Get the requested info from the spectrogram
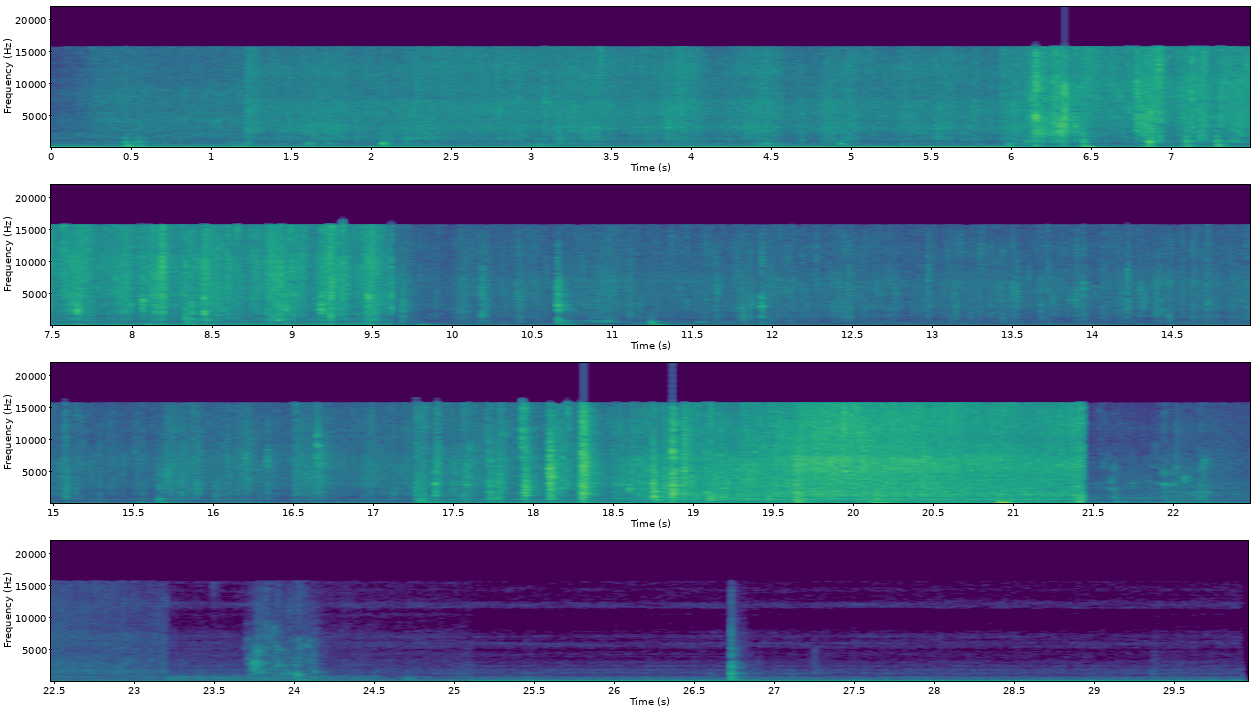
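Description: Chopped tripe and offal sizzling in a frying pan and stirred with a wooden spoon, the spoon clicking and scraping against the pan. The sizzling grows loudest about two-thirds of the way through, then cuts off suddenly.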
